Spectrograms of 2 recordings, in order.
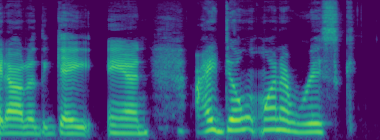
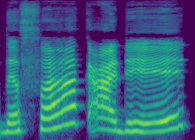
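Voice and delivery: louder, higher mock disbelief; shocked; 4 semitones higher, 5 dB louder, slower than usual. Host retelling finding the posted episode, shocked. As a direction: retell the startled double-take. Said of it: "And I was like".

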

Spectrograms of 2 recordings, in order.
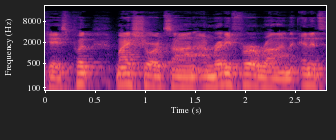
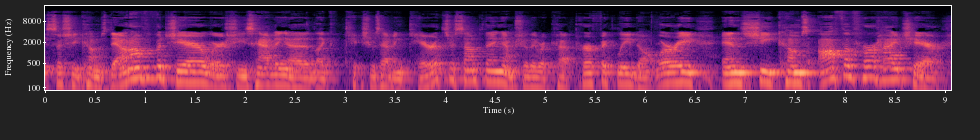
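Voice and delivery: usual speaking voice

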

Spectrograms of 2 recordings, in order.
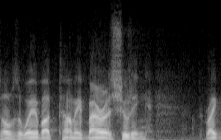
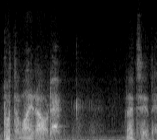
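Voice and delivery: softer, hushed urgency; 7 dB quieter than usual. Acted. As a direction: hero hushing his partner in hiding. Hiding in dark office.

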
